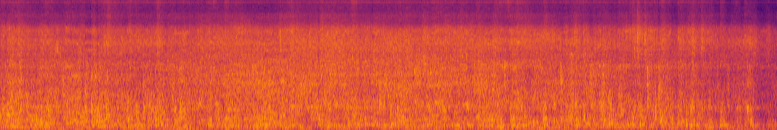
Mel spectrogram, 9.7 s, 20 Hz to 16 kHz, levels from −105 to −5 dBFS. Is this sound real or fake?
fake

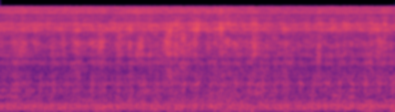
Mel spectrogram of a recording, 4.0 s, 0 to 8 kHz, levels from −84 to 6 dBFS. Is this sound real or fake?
fake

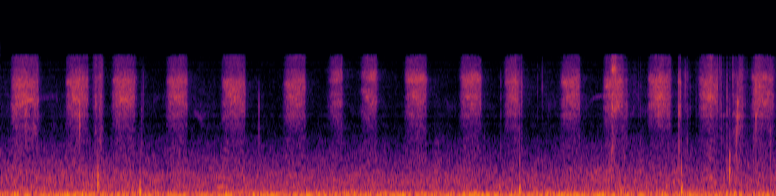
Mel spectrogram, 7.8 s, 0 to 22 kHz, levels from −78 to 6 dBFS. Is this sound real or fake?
fake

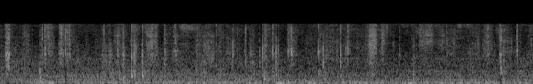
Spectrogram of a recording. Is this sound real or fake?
real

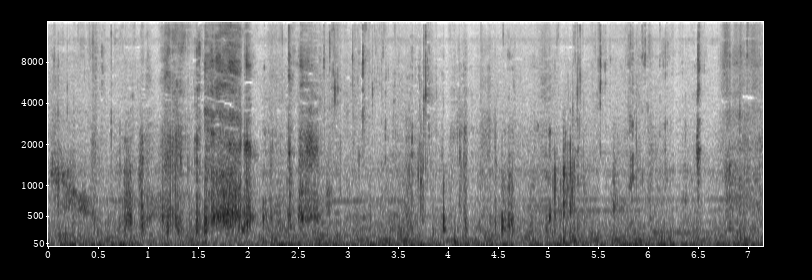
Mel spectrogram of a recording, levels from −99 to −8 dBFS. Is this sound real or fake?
real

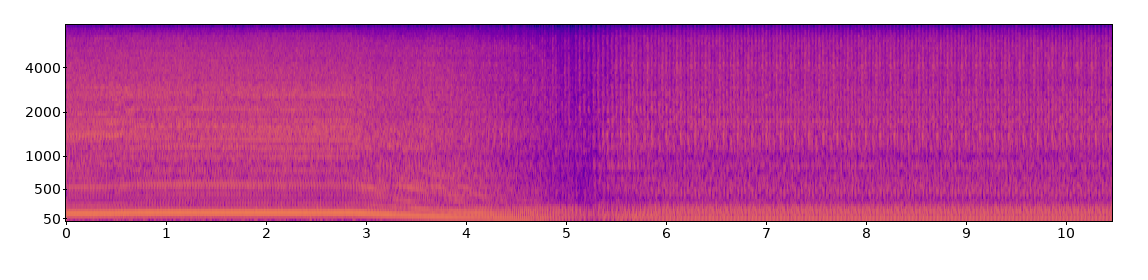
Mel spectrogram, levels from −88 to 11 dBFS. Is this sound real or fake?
real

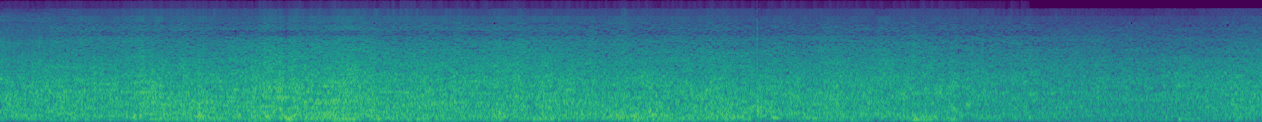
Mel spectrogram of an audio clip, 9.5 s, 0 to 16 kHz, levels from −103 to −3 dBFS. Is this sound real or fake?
fake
